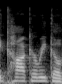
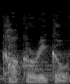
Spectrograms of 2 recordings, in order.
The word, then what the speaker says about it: Kakariko: Did you just say Kakariko Village? Yes, that is how you pronounce it. In one of the opening cutscenes of Breath of the Wild, King Rome pronounces it like that. Kakariko Village.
